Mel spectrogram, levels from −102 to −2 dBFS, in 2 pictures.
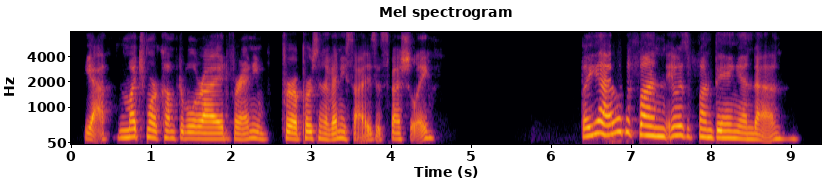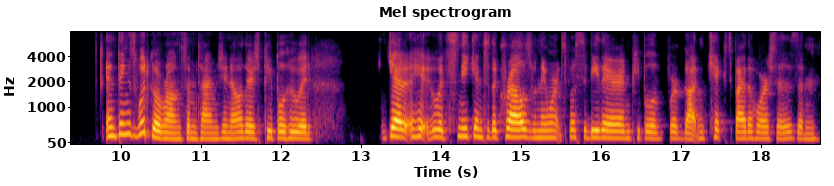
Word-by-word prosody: Yeah, - - -5
much 205 +3 -3
more 195 -3 -1
comfortable 175 -2 -5
ride 155 -1 0
for 155 -2 -4
any 150 0 -6 0.2
for 165 -3 +1
a 150 - -1
person 170 -2 -4
of 140 - -7
any 170 +3 -2
size, 155 0 -9
especially. 155 +3 -8 1.9
But, 225 +2 0
yeah, 280 -2 +2
it 280 - -2
was 345 0 -2
a 330 - -2
fun 250 -7 +1
it 230 - -4
was 250 -3 -1
a - - -12
fun 205 -1 -3
thing, 180 -2 -1
and, 150 -1 -5
uh 140 +2 -7 1.0
and 230 - +4
things 280 -3 +2
would 305 +4 +2
go 200 -4 +8
wrong 160 -1 +1
sometimes, 155 -1 -3
you 170 - -2
know, 165 +1 0
there's 170 -2 +1
people 175 -2 0
who 170 0 +1
would 160 -1 +2 0.9
get 205 -1 +8
who 215 -2 +1
would 195 -2 +1
sneak 220 0 -1
into 200 -2 0
the 195 - +1
crawls 200 0 +7
when 185 - -3
they 185 - 0
weren't 190 -1 -3
supposed 200 -1 -6
to 195 - -5
be 190 0 +4
there, 180 -2 +4
and 175 0 -4
people 175 -1 -4
have 160 -1 -5
were 170 -1 -3
gotten 165 +1 -2
kicked 200 +1 -7
by 170 -1 +3
the 170 0 -3
horses, 160 0 -4
and 150 -1 -7
175 Hz, 200 wpm, -22 LUFS, 160-205 Hz, 1.9 s, go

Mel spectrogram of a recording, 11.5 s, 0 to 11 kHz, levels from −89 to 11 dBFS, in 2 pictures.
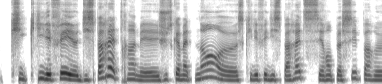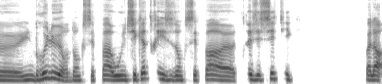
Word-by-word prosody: qui 210 -4 0
qui 230 +5 -2
les 200 -1 +11
fait, 200 -1 +9
heu, - - +2
disparaître, 215 - +1
hein. 200 -1 -2
Mais 160 -1 -1
jusqu'à 190 +3 -1
maintenant, 210 - -1
heu, 170 -2 -1
ce 170 +1 -4
qui 195 - -9
les 190 - +1
fait 190 +2 -2
disparaître, 180 +7 -3
c'est 185 - -3
remplacé 185 +5 -4
par, 185 -4 -6
heu, 165 -2 -2
une 175 +3 -2
brûlure, 195 -3 +1
donc 160 +2 -8
c'est 165 -1 -9
pas 185 -3 -2
ou 175 +1 +2
une 175 - -4
cicatrice, 195 -1 -3
donc 170 0 -4
c'est 175 -1 -7
pas, 170 -5 -1
heu, - - -11 0.2
très 195 -2 -1
esthétique. 195 0 -5 1.1
Voilà. 180 -1 0
180 Hz, 185 wpm, -23 LUFS, 170-200 Hz, 1.1 s, les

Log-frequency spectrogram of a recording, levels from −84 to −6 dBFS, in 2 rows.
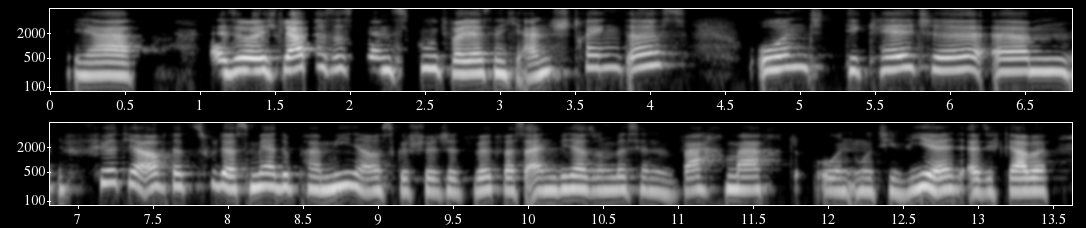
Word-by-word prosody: Ja, 200 -1 +3 0.5
also 245 +3 +5
ich 250 -1 +6
glaube, 275 +3 +10
das 300 -3 -6
ist 285 -1 -7
ganz 260 -2 -3
gut, 290 -5 -4
weil 215 0 +5
das 220 +1 +1
nicht 215 -5 -3
anstrengend 255 +9 -3 0.2
ist. 340 0 -12 0.4
Und 295 +3 0
die 250 -2 -5
Kälte, 270 0 +1
ähm, 245 -2 +1
führt 280 +6 -7
ja 245 -3 +3
auch 225 - -8
dazu, 230 +1 -6
dass 205 -3 +1
mehr 230 +1 +1
Dopamin 220 +1 -1
ausgeschüttet 175 -1 -7
wird, 190 +1 -4
was 185 0 -3
ein 185 +1 0
wieder 200 -1 0
so 185 - -8
'n 190 - -5
bisschen 180 -5 -8
wach 195 +2 -3
macht 195 - -3
und 180 -1 -8
motiviert. 180 +3 0
Also, 170 +1 -2
ich 165 - -16
glaube, 180 0 +3
220 Hz, 170 wpm, -24 LUFS, 190-260 Hz, 0.5 s, glaube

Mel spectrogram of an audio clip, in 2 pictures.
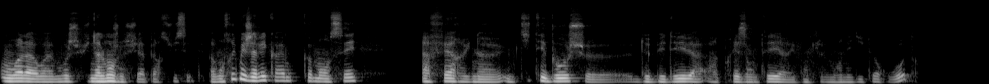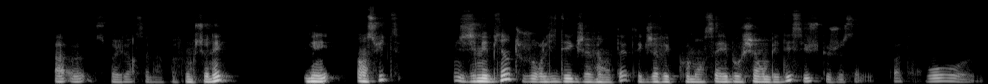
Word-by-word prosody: voilà, 140 -3 +7
ouais, 125 0 -1
moi 130 +2 -1
je 130 0 -7
finalement 140 +1 +7
je 135 - +1
me 125 - -3
suis 120 +1 -12
aperçu, 120 +3 -13
c'était 140 0 -16
pas 120 - -6
mon 130 - -1
truc 245 - -3
mais 230 - +8
j'avais 185 +1 +6
quand 175 -2 -6
même 170 -1 -2
commencé 155 +1 -2 0.6
à 135 - 0
faire 140 0 +1
une, 125 0 -4
heu, 115 0 -2
une 130 -5 -8
petite 180 +6 -9
ébauche, 145 -1 +4
heu, 110 +1 -11
de 125 +1 -6
BD 130 +3 +1
à 125 - -4
à 115 - -12
présenter 120 +1 -4
éventuellement 110 -1 -10
à - - -9
un - - -12
éditeur 115 +3 -14
ou - - -7
autre - - -9 1.3
ah, 130 +1 -3
heu, 130 +1 -7
spoiler 115 0 -12
ça - - -19
n'a 110 -1 -20
pas 110 - -21
fonctionné. 125 - +2 0.7
Mais, 140 +2 +6 0.2
ensuite 205 - 0 0.5
j'aimais 140 -3 +6
bien 210 - +3
toujours 130 - -4
l'idée 130 +2 0
que - - -8
j'avais 120 -1 -4
en 110 - -5
tête 190 - -9
et - - -6
que 115 - -13
j'avais 125 0 0
commencée 120 0 -4
à - - +1
ébaucher 125 +1 -1
en 120 - +1
BD 115 +10 -2
c'est 185 -8 -6
juste 145 -1 -13
que 115 - -10
je 110 +1 -16
savais 65 - -22 0.2
pas - - -16
trop, 140 -3 -8
heu, - - -23
130 Hz, 210 wpm, -25 LUFS, 120-145 Hz, 1.3 s, mais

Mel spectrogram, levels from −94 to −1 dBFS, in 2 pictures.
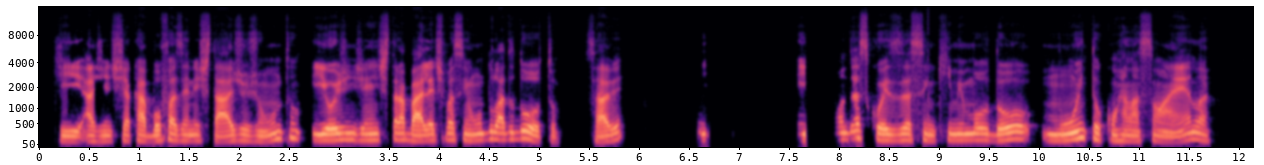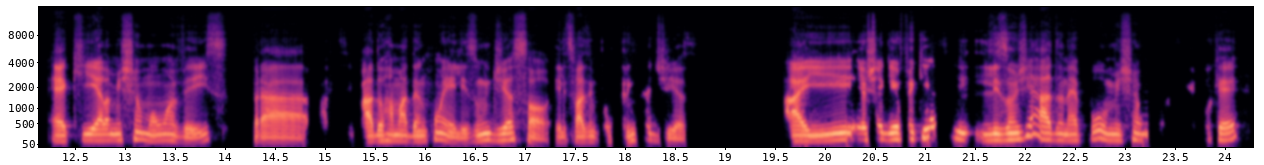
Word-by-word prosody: que 105 -1 -2
a 110 - +1
gente 110 +2 -6
acabou 115 -1 +1
fazendo 115 0 -1
estágio 110 +1 0
junto 130 +9 -4
e 120 0 +2
hoje 125 +2 +4
em - - -1
dia 125 -1 -3
a - - 0
gente 125 0 -3
trabalha 120 -3 +4
tipo 130 +3 -2
assim, 130 -1 -4
um 120 +2 -1
do 150 +4 -3
lado 140 0 +2
do 160 +2 +1
outro, 110 -8 0 0.2
sabe. - - 0 0.7
E - - -5 0.9
e - - -5 0.3
uma 140 0 -3
das 155 +2 -1
coisas, 120 -2 +1
assim, 125 -1 -2
que 125 - -7
me 125 0 +1
moldou 130 +4 +2
muito 130 +5 +2
com 115 - -5
relação 110 -1 -3
a 95 -1 -1
ela, 125 +3 -1 0.5
é 110 -1 +4
que 125 +3 -1
ela 120 0 +4
me 120 0 0
chamou 130 -4 -1
uma 125 +1 -1
vez 90 -3 -5 0.2
para 90 -3 0
participar 105 - -1
do 115 - +1
Ramadan 110 -2 0
com 140 +5 -1
eles, 90 +1 -3
1 125 +4 +3
dia 130 +1 +2
só, 140 - -2
eles 95 0 -8
fazem 95 +1 0
por 105 - -14
30 120 +6 -7
dias. 85 -9 -6 1.1
Aí 115 +5 +5
eu 130 - +3
cheguei 135 +1 +3
eu - - +4
fiquei 150 +4 +2
assim, 160 -10 0
lisonjeado 135 - +3
né, 120 0 0
pô 145 +7 -2
me 120 -1 0
chamo, 245 - -4 0.6
por - - -20
quê - - +1
120 Hz, 175 wpm, -23 LUFS, 110-135 Hz, 1.1 s, Aí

